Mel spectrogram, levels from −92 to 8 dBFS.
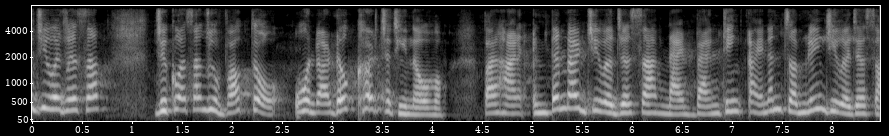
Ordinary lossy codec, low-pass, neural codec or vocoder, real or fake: none; 7.2 kHz; codec, 24 kHz, 3 kbps, HILCodec; fake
